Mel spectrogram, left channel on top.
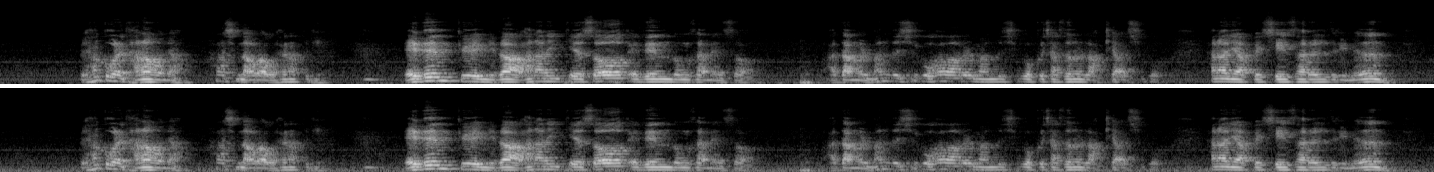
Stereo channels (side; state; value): right; noise; rumble, 21 dB below the sound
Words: 왜 한꺼번에 다 나오냐? 하나씩 나오라고 해놨더니. 에덴 교회입니다. 하나님께서 에덴 동산에서 아담을 만드시고 하와를 만드시고 그 자손을 낳게 하시고 하나님 앞에 제사를 드리는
